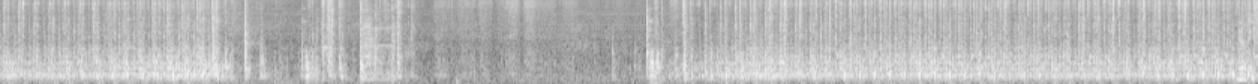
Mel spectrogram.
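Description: A sewing machine stitches thread art, running in a loud, steady, rapid mechanical whir, pausing briefly in the middle before resuming at full speed.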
